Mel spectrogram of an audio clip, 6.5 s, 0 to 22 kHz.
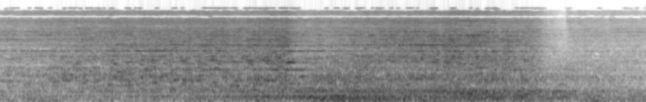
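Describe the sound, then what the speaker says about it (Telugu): A train hauled by a WAP-7 electric locomotive rolls past nearby as a steady, loud broadband rumble and hiss, with no voices. "వ్యాప్ 7 లోకోమోటివ్ అయితే పుల్ చేసుకుంటూ వచ్చేస్తుంది"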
